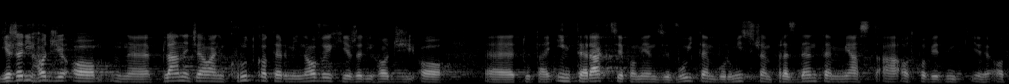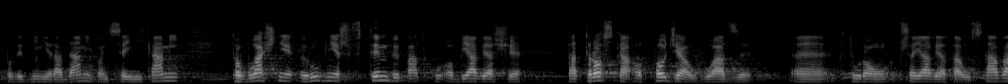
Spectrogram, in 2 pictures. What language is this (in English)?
Polish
